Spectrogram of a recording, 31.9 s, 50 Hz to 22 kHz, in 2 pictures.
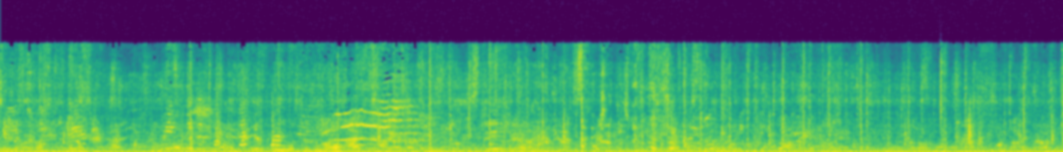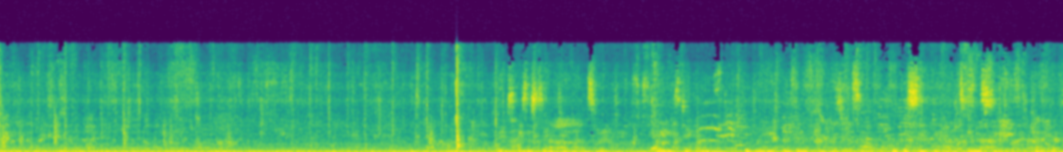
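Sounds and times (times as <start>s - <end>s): boat engine droning: 0.0s - 31.9s
indistinct passenger chatter: 0.0s - 31.9s.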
